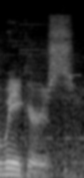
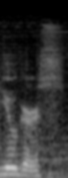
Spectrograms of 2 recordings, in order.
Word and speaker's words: Uyghurs: asian um the uyghurs the jugers or the weakers oh that's how it's pronounced yeah okay i thought it's pronounced juggers no it's it's pronounced you're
